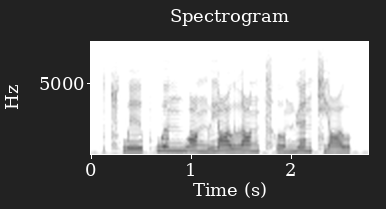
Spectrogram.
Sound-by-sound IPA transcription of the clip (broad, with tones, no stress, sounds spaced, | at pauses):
t͡sʰ w e˨˦ ɪ̯ pʰ w ə˦ n m w ɑ˥˨ ŋ l j ɑ˥˨ ʊ̯ l ɑ˦ ŋ t͡sʰ ɤ˨˩ n̪ ɥ ɛ˦ n t͡ɕ j ɑ˨˩ ʊ̯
